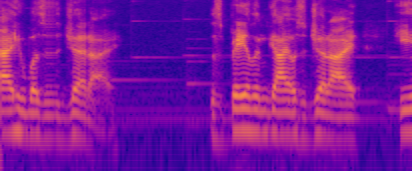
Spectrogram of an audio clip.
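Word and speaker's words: Baylan: But so with this dude, Ray Stevenson's character, it rhymes with Babylon, but it's Balin. Balin. Mow your lawn, Balon.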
